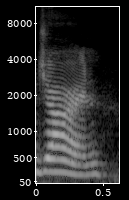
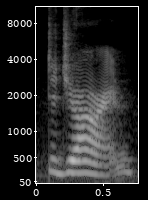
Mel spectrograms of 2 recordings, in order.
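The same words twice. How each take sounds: First: The name starts without a D sound. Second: The name starts with a subtle D sound. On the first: The speaker calls it wrong. "I didn't pronounce it correctly for you" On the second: The speaker calls it right. "The D sound is there"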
